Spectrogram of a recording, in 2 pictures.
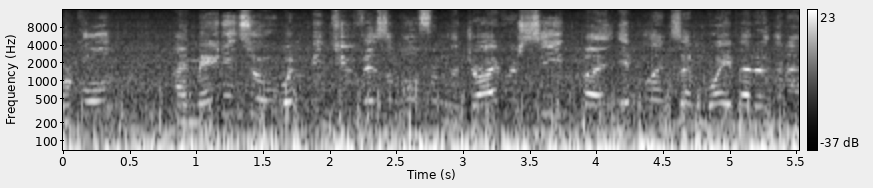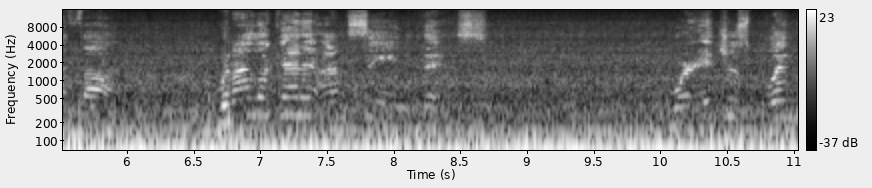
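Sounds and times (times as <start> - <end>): man talking: 0.0 - 6.0, 6.6 - 8.7, 10.0 - 11.0
road and engine rumble in car: 0.0 - 11.0.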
